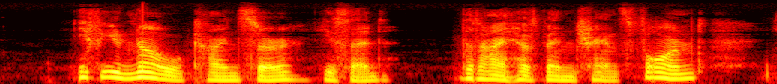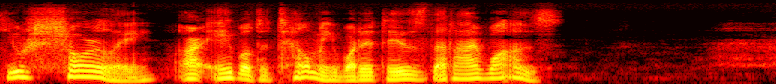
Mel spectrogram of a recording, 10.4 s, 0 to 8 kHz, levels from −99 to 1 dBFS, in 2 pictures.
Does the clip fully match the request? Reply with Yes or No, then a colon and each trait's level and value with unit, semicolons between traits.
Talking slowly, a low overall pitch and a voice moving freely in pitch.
No: average, 145 wpm; low, 110 Hz; wide, 6.4 semitones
